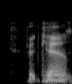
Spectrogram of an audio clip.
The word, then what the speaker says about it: Pitcairn: I think that's how you pronounce it, right? Pitcairn? Yeah, Pitcairn, I'd say, but fully endorsed as a recommended rabbit hole.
